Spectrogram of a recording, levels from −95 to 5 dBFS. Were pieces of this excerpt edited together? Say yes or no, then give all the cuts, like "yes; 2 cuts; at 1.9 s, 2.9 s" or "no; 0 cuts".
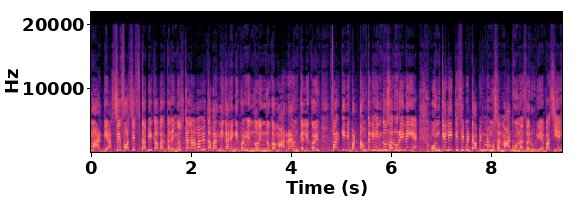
no; 0 cuts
